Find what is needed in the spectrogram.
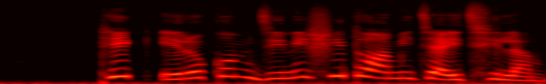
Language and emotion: Bengali, neutral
